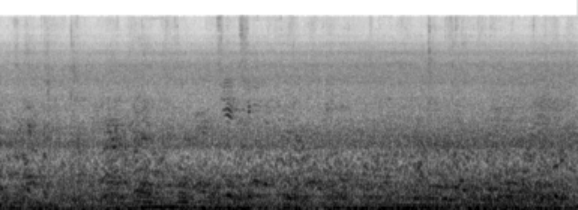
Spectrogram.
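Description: People chat quietly nearby.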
